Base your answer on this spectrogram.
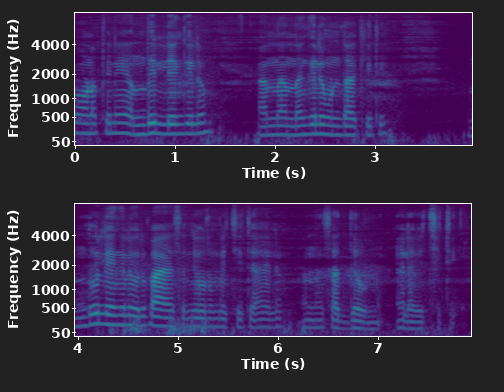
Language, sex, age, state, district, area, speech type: Malayalam, female, 45-60, Kerala, Kasaragod, rural, spontaneous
